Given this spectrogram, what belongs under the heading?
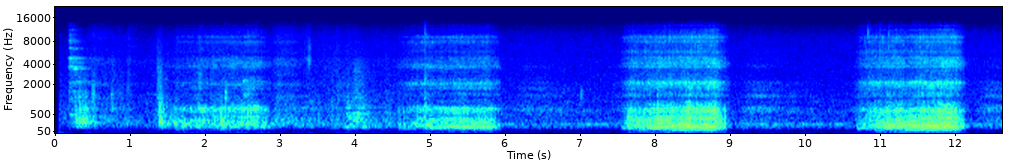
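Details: Ordinary rhythmic, rough snoring on each breath in, about 19 a minute, in a quiet room, from a sleeper after a few too many beers.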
